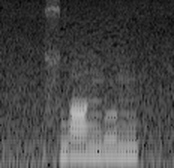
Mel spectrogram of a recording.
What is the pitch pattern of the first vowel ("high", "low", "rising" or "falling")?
high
